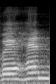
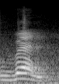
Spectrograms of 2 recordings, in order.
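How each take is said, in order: First: The word is said with an H sound. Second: The word is said without an H sound. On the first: The speaker calls it wrong. "हम वहन नहीं कहेंगे" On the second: The speaker calls it right. "It's when"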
